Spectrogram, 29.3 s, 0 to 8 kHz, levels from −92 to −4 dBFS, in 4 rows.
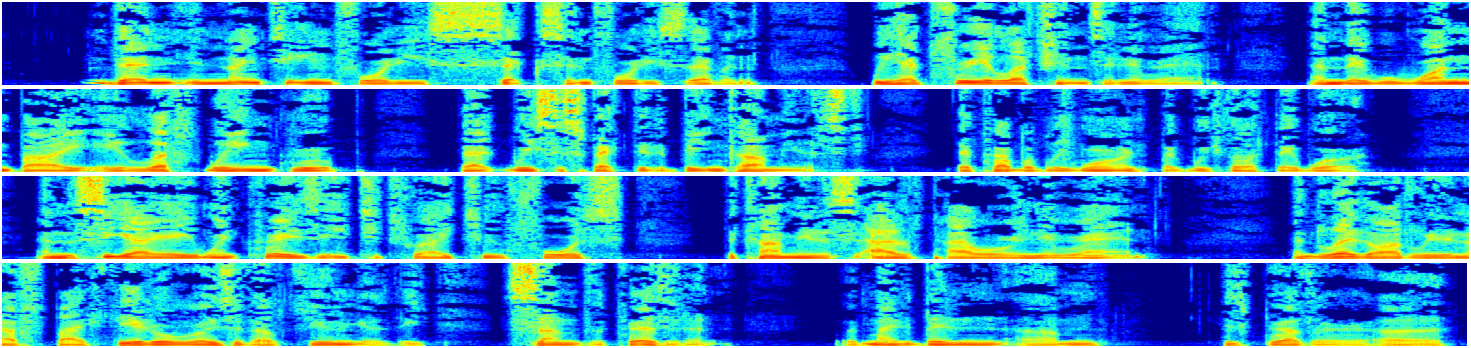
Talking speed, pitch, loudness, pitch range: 145 wpm, 95 Hz, -22 LUFS, 85-100 Hz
